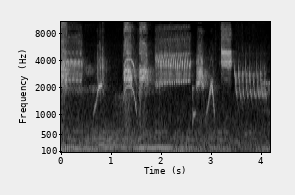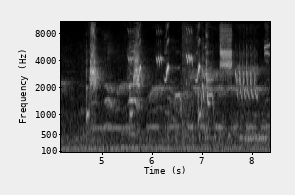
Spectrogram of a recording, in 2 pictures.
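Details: Asian pied starlings, a pair singing in duet, trading loud harsh rasping squawks with swooping whistled notes and buzzy rattles, broken by short pauses.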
